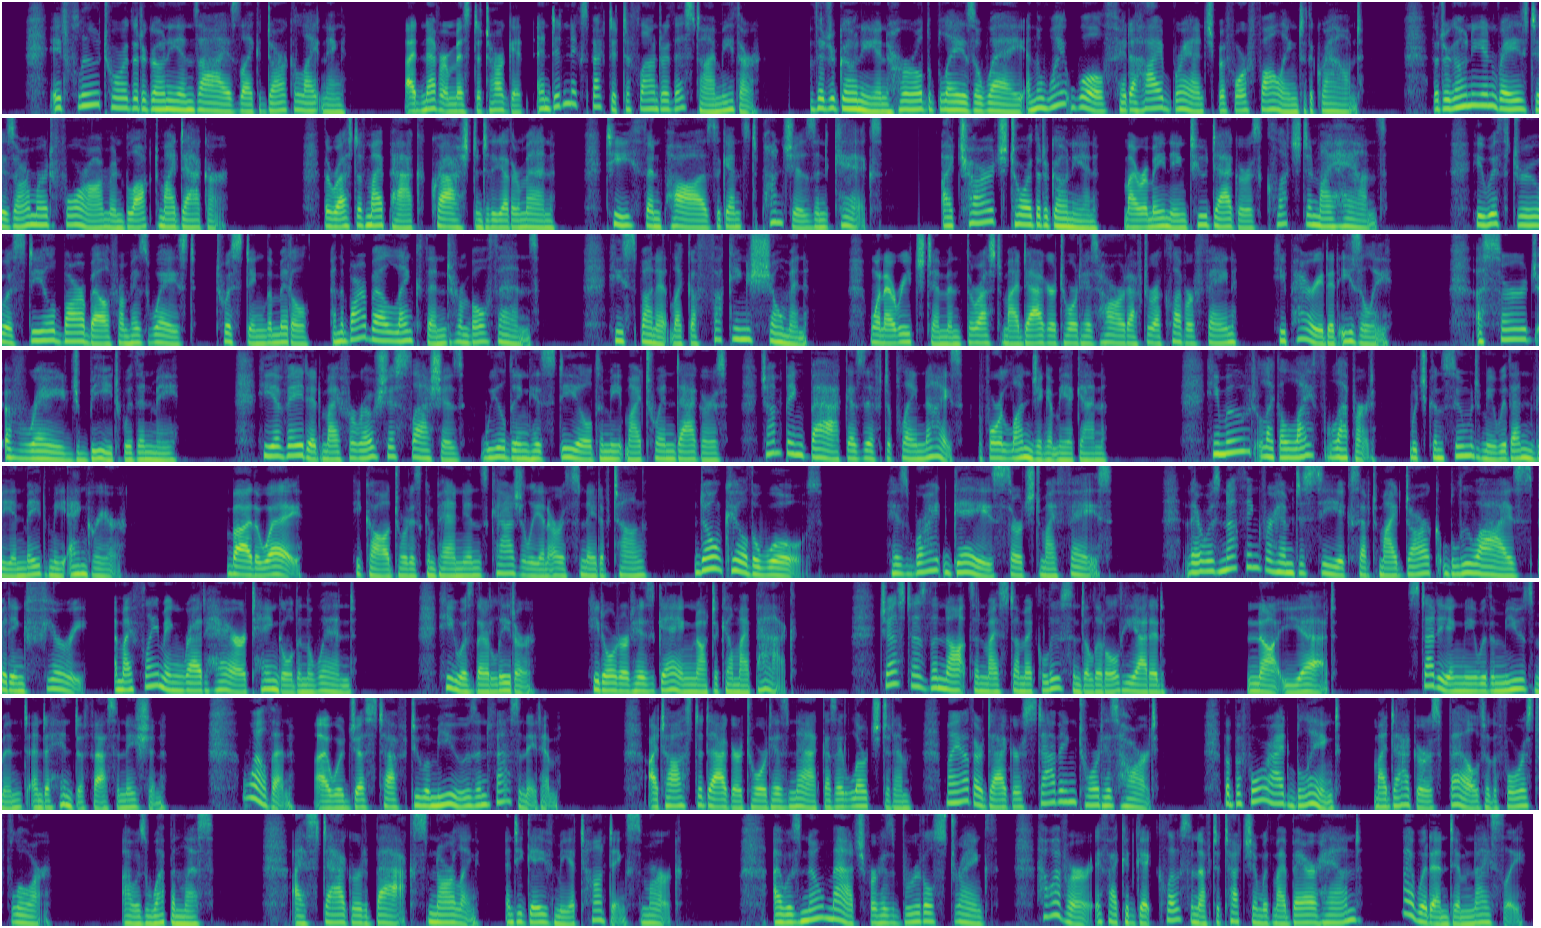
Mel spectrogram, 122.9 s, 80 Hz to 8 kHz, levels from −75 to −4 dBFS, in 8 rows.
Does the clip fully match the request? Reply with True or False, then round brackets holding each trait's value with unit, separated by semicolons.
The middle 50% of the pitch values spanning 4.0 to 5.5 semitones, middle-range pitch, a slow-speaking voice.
False (4.8 semitones; 145 Hz; 165 wpm)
